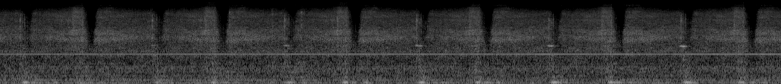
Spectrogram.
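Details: Epson Stylus Pro 4880 textile printer, first run after repair: steady, evenly spaced carriage sweeps, soft whir and constant faint tone; normal printing.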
